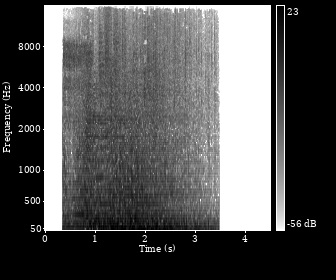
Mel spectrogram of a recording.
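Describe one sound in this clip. A fiery burst whooshes and roars.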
